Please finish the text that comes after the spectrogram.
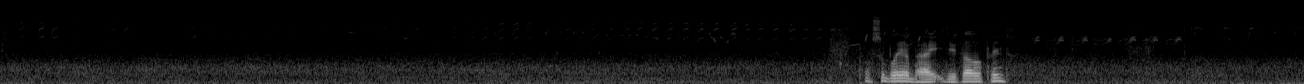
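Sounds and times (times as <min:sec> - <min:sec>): small birds chirping: 0:00.0 - 0:13.0
outdoor air hiss: 0:07.4 - 0:12.9.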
